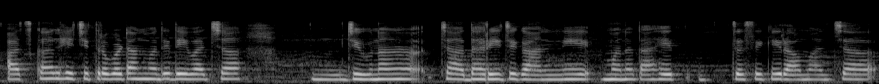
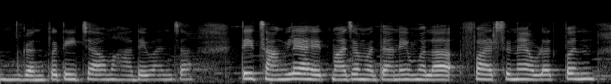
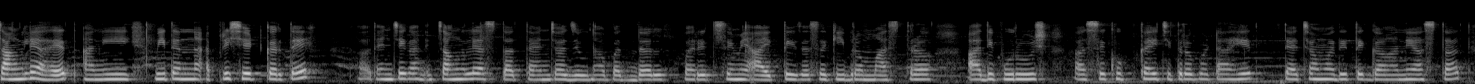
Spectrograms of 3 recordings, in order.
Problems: none marked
